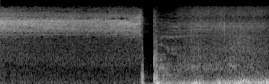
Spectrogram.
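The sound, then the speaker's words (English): A voice imitates steam hissing from a broken-down car engine: a sustained, bright, breathy hiss that cuts off briefly, then gives way to a rougher, noisier stretch. “steam's coming out of the engine and the bonnet blows up, you know what I mean? And you just hear this big”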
